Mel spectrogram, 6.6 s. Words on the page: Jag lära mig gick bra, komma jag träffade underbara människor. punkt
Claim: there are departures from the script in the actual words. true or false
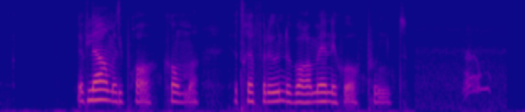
false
